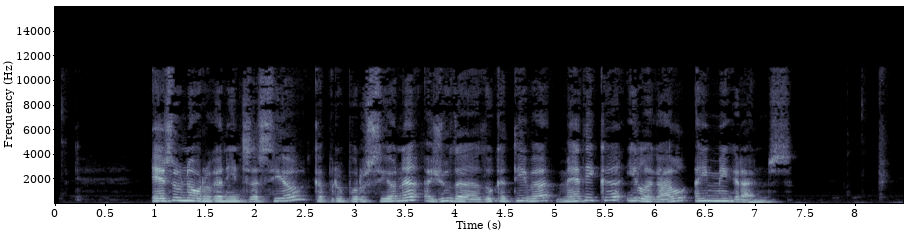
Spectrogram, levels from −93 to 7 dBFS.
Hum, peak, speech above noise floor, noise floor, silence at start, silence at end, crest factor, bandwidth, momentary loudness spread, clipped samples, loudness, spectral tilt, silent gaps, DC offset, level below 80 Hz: none; -6 dBFS; 48 dB; -73 dBFS; 0.95 s; 1.15 s; 20 dB; 11.5 kHz; 8 LU; under 0.1%; -26 LUFS; -5.5 dB/octave; none; under 0.1%; -66 dBFS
